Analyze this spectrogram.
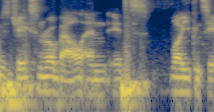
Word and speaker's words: Wrobel: Yeah, so my name is Jason Wrobel, and you can see it's spelled W-R-O-B as in baby, E-L.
